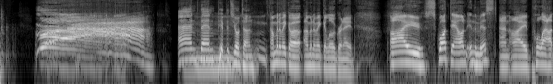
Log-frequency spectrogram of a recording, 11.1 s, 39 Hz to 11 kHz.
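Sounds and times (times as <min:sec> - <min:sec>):
person voicing a fleeing creature's scream: 0:00.7 - 0:03.0
speech: 0:03.8 - 0:11.0.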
